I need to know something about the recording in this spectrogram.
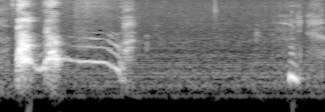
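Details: Female pug giving a weird bark that sounds like whistling: two quick yelps slide into a long, steady, falling whistle-like tone lasting about a second, then a brief yip later; a person's voice nearby.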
